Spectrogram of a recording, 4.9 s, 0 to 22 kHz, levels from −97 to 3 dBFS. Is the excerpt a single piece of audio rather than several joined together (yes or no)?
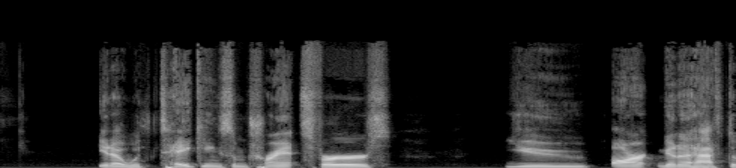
no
